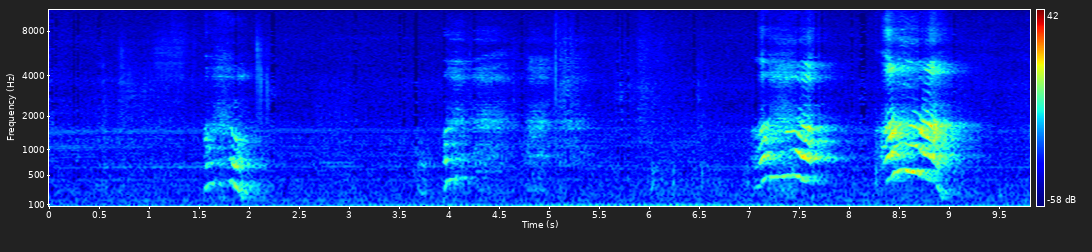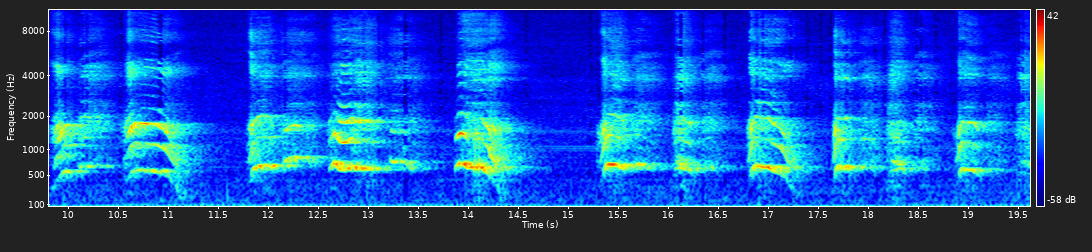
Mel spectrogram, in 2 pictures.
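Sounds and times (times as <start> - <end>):
young wife moaning wildly: 1.6 - 2.2, 3.9 - 5.1, 7.0 - 14.6, 15.3 - 19.6.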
